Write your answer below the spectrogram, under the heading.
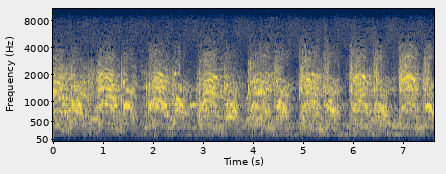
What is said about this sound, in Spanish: Después vinieron las porras y aplausos para el que fuera el más grande de los luchadores.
